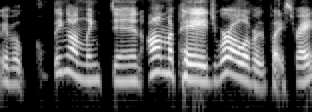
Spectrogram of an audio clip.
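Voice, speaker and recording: A woman talks in an animated tone with very wide pitch swings, her sound dry and close with no echo against a quiet background. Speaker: entrepreneur and business coach live streamer. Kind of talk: live stream Q&A. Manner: fast.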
